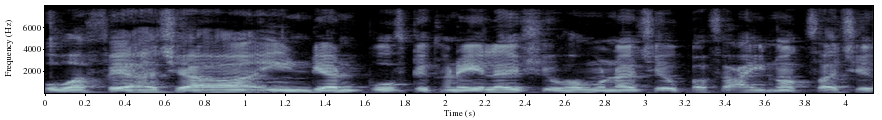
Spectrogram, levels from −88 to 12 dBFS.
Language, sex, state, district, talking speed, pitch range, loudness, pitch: Bengali, male, West Bengal, Kolkata, 190 wpm, 105-110 Hz, -17 LUFS, 105 Hz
